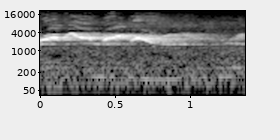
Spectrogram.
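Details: Brief, loud Javan white-eye phrase from a lure recording for a male that quit singing: one continuous high, wavering twitter that rises and falls rapidly, fading at the end.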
